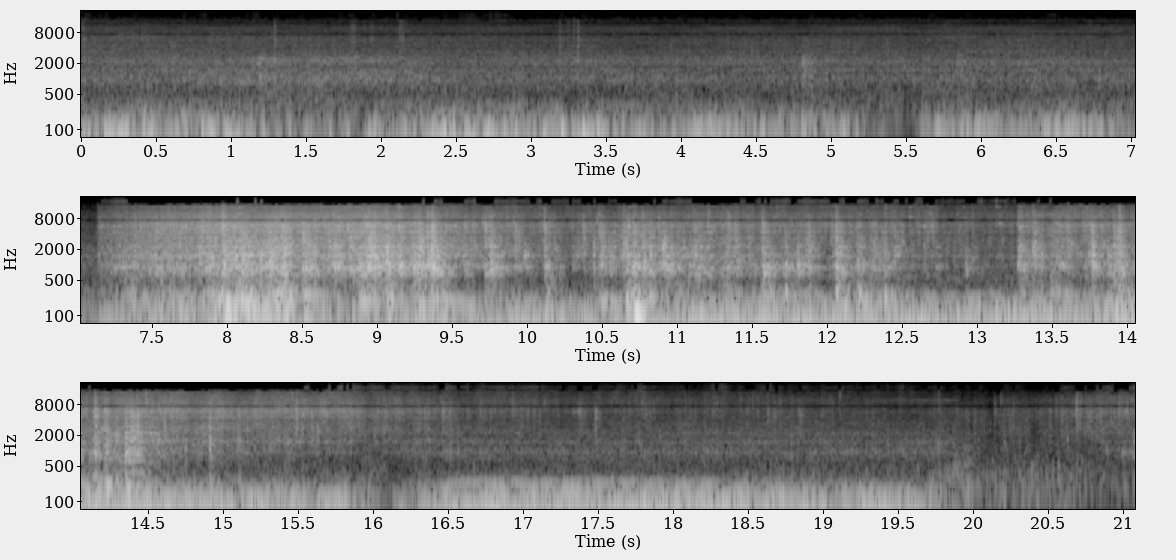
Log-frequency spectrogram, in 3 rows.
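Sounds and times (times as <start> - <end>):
bulldozer diesel engine: 0.0 - 19.9
rock grinding and crunching: 7.2 - 21.0.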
